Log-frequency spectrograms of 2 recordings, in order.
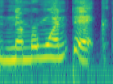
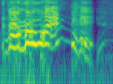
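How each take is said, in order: First: Said in the usual way. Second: Laughing, high and loud; number one pick, yelled through a laugh; laughing shout. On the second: Real, not acted. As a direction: burst out laughing on the repeat.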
